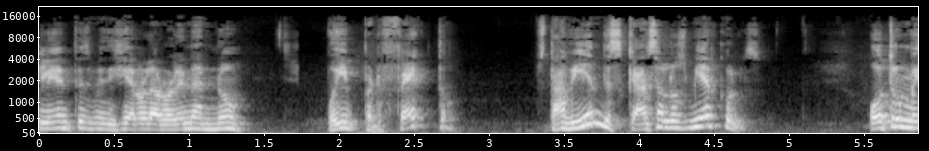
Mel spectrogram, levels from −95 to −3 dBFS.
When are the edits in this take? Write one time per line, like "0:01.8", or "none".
0:01.7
